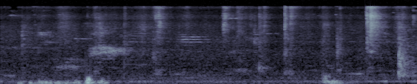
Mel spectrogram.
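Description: Soft footsteps and camera-handling thumps while walking through rooms: a cluster in the first second and one more about three seconds in, with a faint brief call in the background.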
